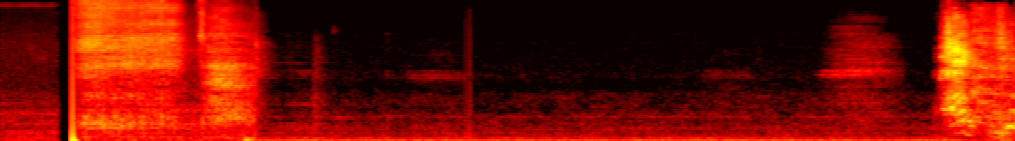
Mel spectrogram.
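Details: Sneezing induced by garlic placed in the nose to try to clear the sinuses: one loud, explosive sneeze and a short breathy after-burst, then quiet room noise and the start of another.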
